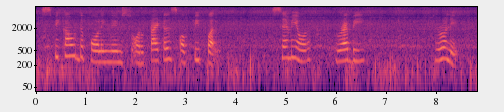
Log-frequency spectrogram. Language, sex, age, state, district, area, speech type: Marathi, female, 45-60, Maharashtra, Amravati, urban, spontaneous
